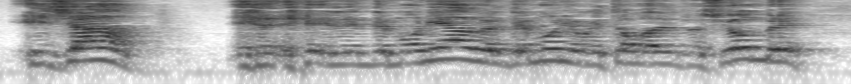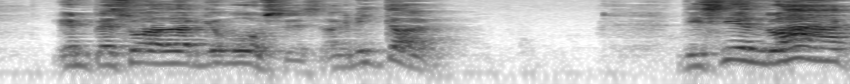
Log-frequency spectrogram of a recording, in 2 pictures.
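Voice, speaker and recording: A man's voice: sits high, roomy sound, far from the mic. A man preaching a Bible study sermon with fervor, calling his listeners brothers. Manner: fervent, addresses listeners as brothers.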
